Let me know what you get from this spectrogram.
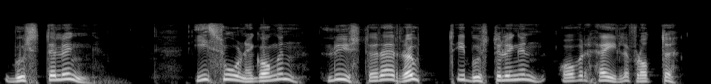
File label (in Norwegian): "bustelyng", Numedalsmål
